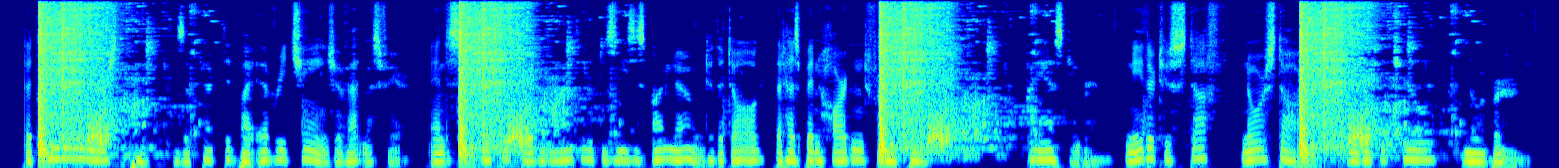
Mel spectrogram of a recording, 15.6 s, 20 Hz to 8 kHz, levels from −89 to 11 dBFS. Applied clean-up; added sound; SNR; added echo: classical method Wiener filter.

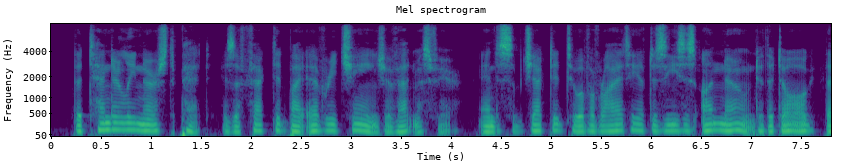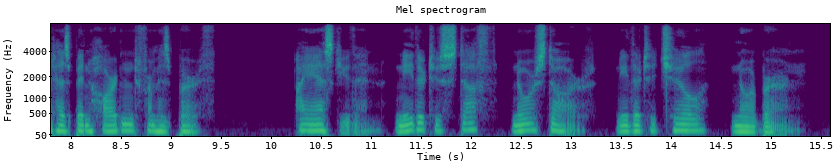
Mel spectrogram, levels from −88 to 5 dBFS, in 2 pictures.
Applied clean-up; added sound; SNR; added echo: none; none; none; none.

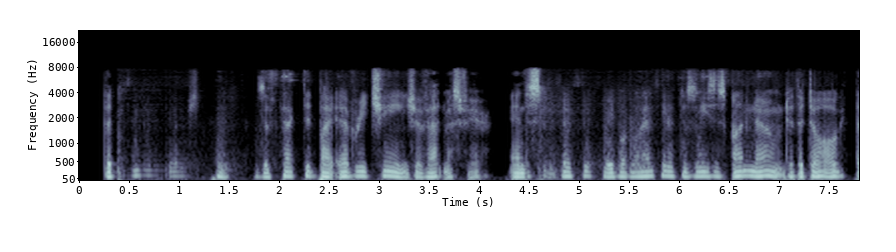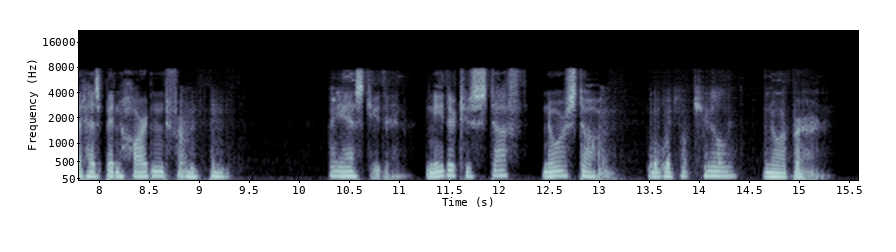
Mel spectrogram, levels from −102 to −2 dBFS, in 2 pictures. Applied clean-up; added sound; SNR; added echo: neural mask model DeepFilterNet 3.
